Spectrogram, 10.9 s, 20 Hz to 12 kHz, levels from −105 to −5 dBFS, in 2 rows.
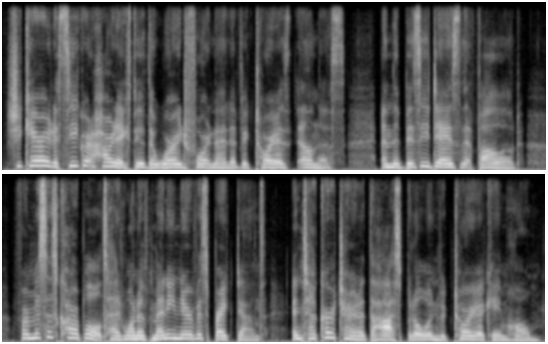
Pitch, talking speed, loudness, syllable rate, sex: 245 Hz, 220 wpm, -18 LUFS, 6.1 syllables/s, female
